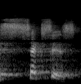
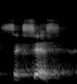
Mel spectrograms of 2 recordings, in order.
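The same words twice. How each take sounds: First: The stress is on the first syllable. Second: The stress is on the second syllable. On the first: The speaker calls it wrong. "Don't say success" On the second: The speaker calls it right. "The second syllable is ses, so it should be stressed"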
